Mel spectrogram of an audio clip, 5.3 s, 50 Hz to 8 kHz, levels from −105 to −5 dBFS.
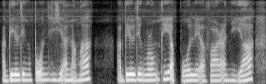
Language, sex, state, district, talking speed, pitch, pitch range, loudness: Mizo, female, Mizoram, Aizawl, 200 wpm, 195 Hz, 185-205 Hz, -17 LUFS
